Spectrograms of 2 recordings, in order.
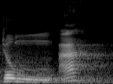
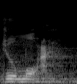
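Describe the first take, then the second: First: The m is followed directly by the next consonant. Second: The m is followed by a short u vowel. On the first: "Boleh dibaca Jum'ah bisukunil mim ya" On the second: "Boleh juga bidhammah mim"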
